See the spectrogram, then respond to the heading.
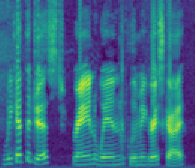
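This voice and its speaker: A woman's voice: medium pitch, expressive, moderate pace, fairly bright tone, dry recording, close to an everyday voice. A woman playing a dry, matter-of-fact, laconic friend in a naturalistic fiction podcast.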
